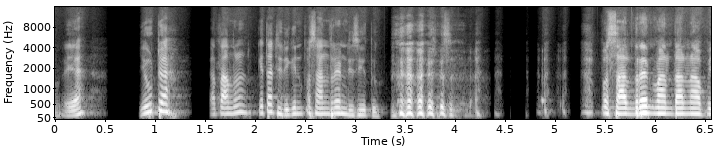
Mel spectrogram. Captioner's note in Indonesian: tertawa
